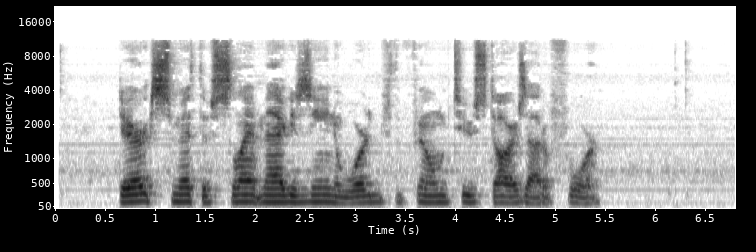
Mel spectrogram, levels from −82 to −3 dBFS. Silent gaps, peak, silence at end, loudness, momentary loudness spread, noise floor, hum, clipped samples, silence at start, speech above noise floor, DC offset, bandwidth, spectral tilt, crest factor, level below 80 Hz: none; 0 dBFS; 1.35 s; -17 LUFS; 13 LU; -53 dBFS; none; under 0.1%; 0.65 s; 36 dB; under 0.1%; 11.5 kHz; -3.5 dB/octave; 18 dB; -56 dBFS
